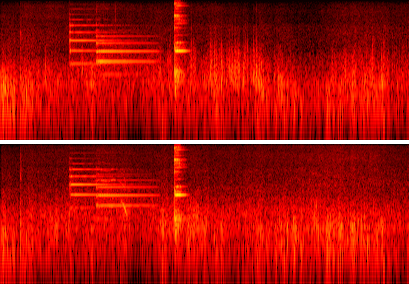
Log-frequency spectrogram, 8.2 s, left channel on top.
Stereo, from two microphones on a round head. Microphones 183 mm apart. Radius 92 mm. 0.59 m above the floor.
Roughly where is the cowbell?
Centre.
